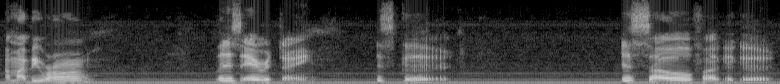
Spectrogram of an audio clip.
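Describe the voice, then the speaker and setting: A man's voice: on the high side, huge pitch swings, slow pace, vocal fry, long pauses, dull audio, soft background music. A man chatting casually and off the cuff, slangy and profane, with emphatic repeated phrases. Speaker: podcast fan giving recommendations. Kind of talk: casual, unscripted chat.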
